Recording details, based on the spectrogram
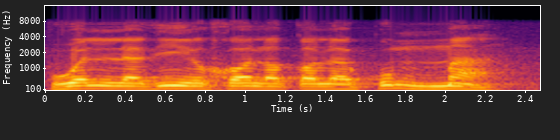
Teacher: Mim mati, mim sukun bertemu mim. Diidghamkan idgham mutamasilan. Idgham mimi, idgham mutamasilan namanya.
